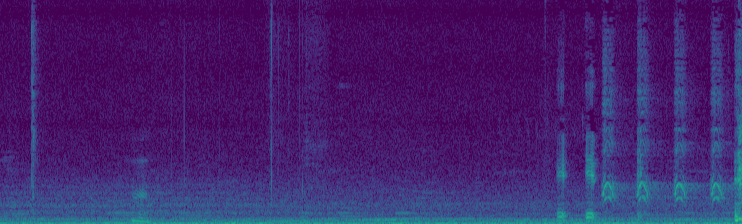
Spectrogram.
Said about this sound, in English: I don't know if they'll be able to hear the crows. We have these lovely crows in the redwoods.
